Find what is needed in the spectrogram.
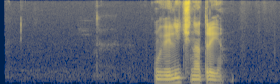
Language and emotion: Russian, neutral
